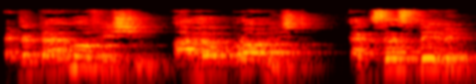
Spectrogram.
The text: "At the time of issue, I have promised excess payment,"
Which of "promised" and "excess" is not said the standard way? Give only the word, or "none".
none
